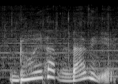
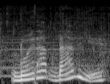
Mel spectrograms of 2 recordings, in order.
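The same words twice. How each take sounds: The two takes are said the same way.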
